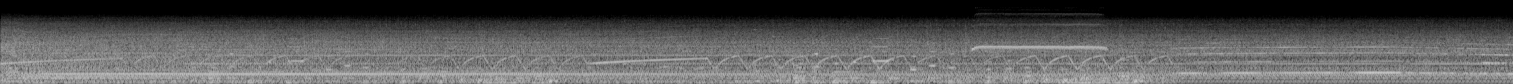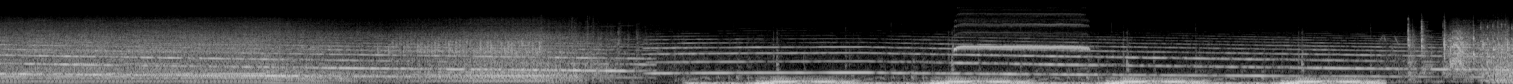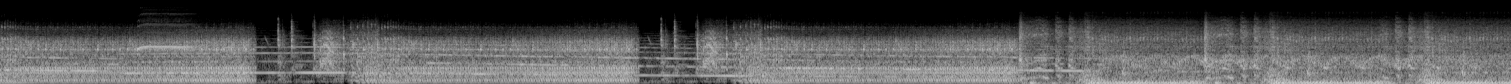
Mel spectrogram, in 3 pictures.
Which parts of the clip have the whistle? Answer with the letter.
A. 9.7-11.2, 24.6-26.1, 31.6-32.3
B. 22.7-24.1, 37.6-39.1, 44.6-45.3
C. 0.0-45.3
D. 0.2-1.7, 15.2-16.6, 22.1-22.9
A.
